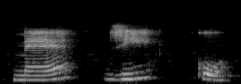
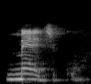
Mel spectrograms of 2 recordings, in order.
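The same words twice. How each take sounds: First: "Médico" very slowly split into mé, di, co; syllable by syllable. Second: Said in the usual way. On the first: Shown as a demonstration. Teacher counting syllables for the class, "Médico" split syllable by syllable. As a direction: break "Médico" into three separate syllables with pauses. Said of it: "Co, primeira sílaba". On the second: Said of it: "Médico. Co, primeira sílaba".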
